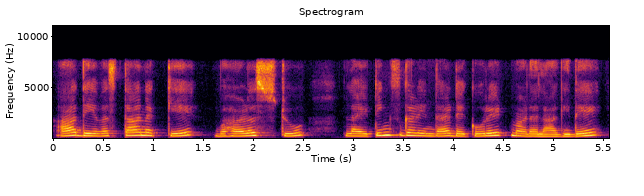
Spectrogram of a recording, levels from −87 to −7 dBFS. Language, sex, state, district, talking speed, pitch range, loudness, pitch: Kannada, female, Karnataka, Bidar, 75 wpm, 225-280 Hz, -16 LUFS, 245 Hz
